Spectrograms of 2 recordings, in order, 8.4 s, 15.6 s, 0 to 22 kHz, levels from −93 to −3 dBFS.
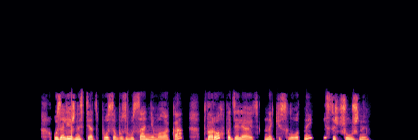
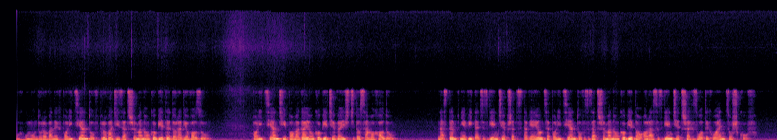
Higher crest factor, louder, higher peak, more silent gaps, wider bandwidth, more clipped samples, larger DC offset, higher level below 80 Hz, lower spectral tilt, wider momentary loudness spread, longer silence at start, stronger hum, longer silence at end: about the same, 18 dB vs 18 dB; first, -18 LUFS vs -28 LUFS; first, -2 dBFS vs -10 dBFS; first, 3.39-3.44 s, 3.71-3.76 s, 3.99-4.07 s, 5.20-5.26 s, 6.27-6.46 s vs none; about the same, 7.8 kHz vs 8.2 kHz; neither; neither; first, -56 dBFS vs -70 dBFS; about the same, -5.5 dB/octave vs -6.5 dB/octave; about the same, 10 LU vs 12 LU; first, 0.8 s vs 0.3 s; neither; first, 1 s vs 0.2 s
